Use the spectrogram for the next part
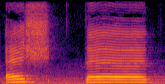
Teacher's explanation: Masukkan B dengan la tanpa, dengan tidak dengung. Jadi masukkan bunyi nun ni ke dalam bunyi lam yang sabdu tanpa dengung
